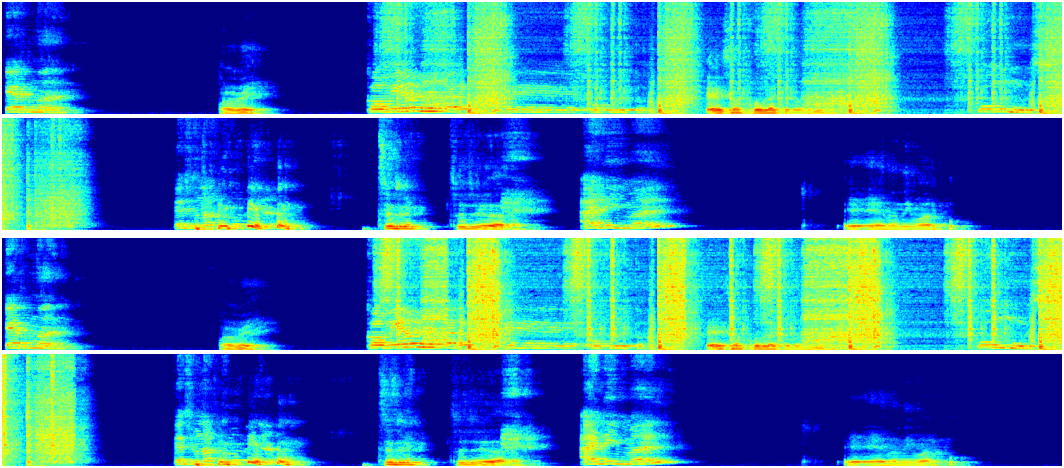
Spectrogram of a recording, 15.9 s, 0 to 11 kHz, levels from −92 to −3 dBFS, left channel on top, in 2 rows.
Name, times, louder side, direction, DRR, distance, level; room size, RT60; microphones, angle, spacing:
voice 1, 0.0-0.5 2.7-4.9 7.3-7.8 9.2-9.5 9.9-10.0 11.7-11.8 12.3-12.9, right 1 dB, 25° right, 0 dB, 6.4 m, -29 dB
voice 2, 1.6-2.0 5.3-6.3 9.4-10.2 10.8-11.9 14.3-15.1, left 2 dB, 75° left, 6 dB, 1.6 m, -25 dB
sound 1, 2.8-3.8 4.2-5.2 5.5-6.6 7.1-8.5, right 6 dB, 75° right, 4.4 m, -25 dB
17.5 x 15.5 x 2.5 m, 0.30 s
head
